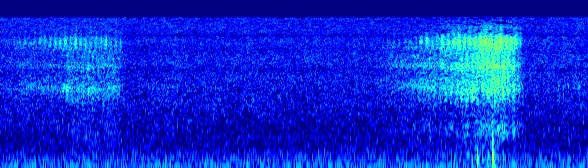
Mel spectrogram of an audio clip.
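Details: Female cat snoring lightly with soft hissing breaths while purring with a faint low rumble underneath.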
